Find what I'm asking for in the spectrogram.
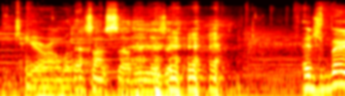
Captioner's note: laughing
